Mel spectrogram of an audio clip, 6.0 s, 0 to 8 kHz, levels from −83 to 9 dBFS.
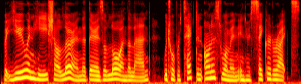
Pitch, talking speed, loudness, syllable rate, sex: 170 Hz, 240 wpm, -15 LUFS, 5.2 syllables/s, female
